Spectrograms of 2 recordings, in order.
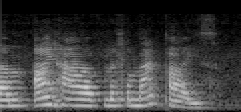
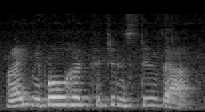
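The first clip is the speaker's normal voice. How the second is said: ordinary talk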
